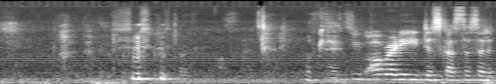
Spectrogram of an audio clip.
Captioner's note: board members chuckling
